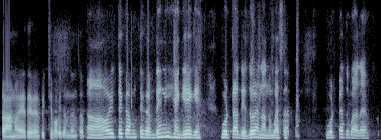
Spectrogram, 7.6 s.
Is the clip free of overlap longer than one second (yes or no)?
yes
